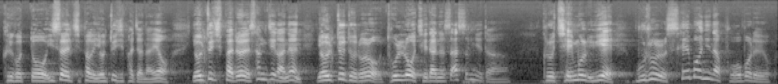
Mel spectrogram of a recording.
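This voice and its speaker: A woman preaching a midweek sermon, retelling a scripture story with animated voices for the quoted prayers. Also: fairly low pitch, normal speed.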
